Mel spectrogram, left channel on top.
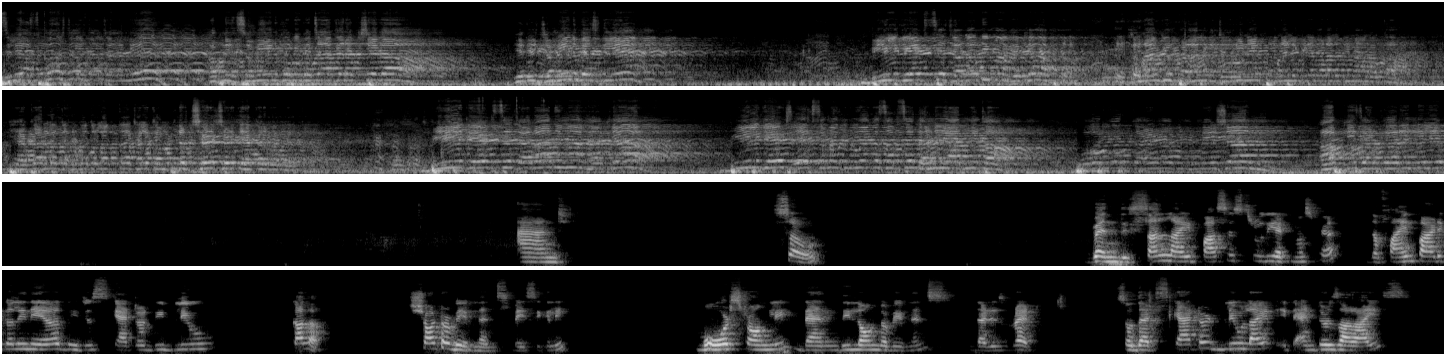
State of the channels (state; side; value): different; both; correlation 0.00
